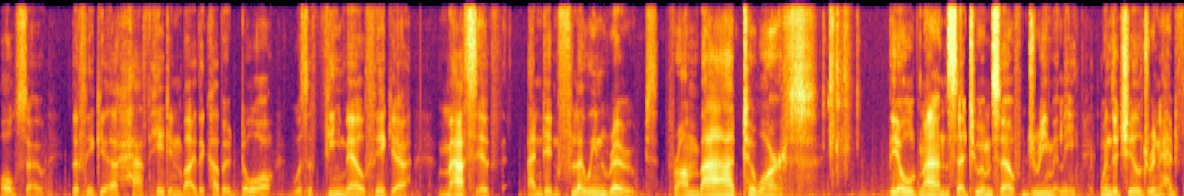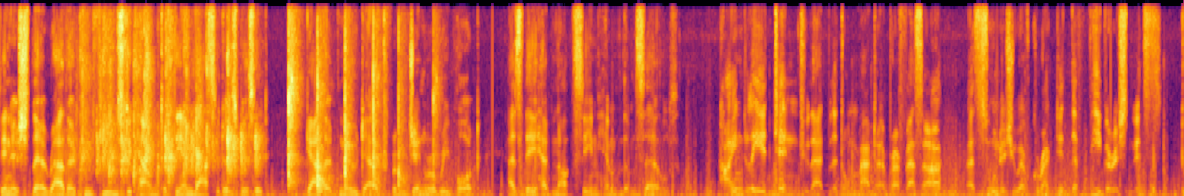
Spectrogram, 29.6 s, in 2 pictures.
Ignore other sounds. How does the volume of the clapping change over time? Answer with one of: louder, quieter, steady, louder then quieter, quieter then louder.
louder then quieter.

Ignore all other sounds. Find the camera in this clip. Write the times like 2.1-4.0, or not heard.
10.2-10.8.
